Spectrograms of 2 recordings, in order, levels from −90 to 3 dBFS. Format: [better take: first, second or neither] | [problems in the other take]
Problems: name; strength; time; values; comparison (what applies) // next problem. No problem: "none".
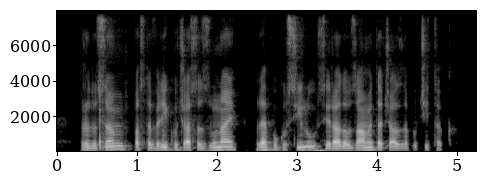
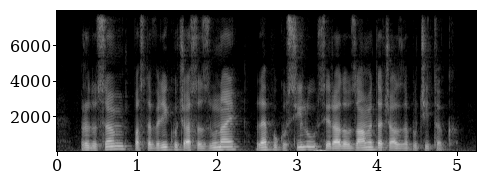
second | noise reduction (classical method spectral subtraction)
